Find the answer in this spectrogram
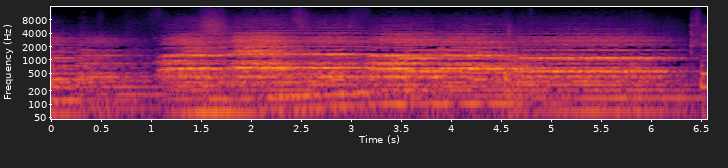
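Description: Choral music with long held voices, swelling louder about a second in.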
